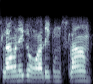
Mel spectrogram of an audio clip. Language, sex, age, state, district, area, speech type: Kashmiri, male, 30-45, Jammu and Kashmir, Srinagar, urban, conversation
